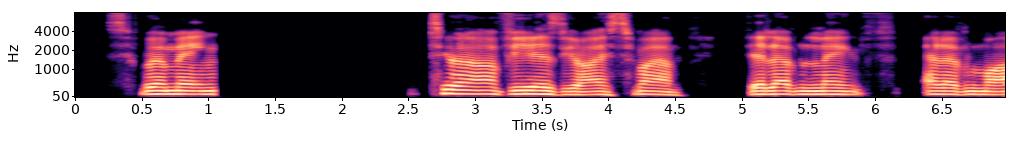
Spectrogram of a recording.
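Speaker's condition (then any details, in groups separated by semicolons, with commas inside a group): Motor neurone disease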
